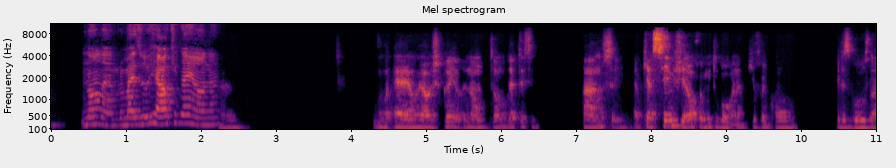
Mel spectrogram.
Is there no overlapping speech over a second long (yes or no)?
yes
